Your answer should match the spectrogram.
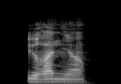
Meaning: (adjective) 1. uranian, uranic 2. celestial 3. Uranian; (noun) Uranian (male homosexual)
- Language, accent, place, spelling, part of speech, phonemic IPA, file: French, France, Lyon, uranien, adjective / noun, /y.ʁa.njɛ̃/, LL-Q150 (fra)-uranien.wav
